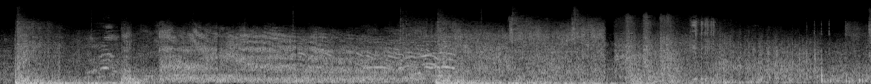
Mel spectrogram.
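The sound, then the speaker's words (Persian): Loud, continuous roar of missile launches and artillery fire on the coast during an Iranian Revolutionary Guard naval exercise in the Persian Gulf, in Bushehr and Hormozgan provinces, defending Iranian islands, with several heavy booms bursting through the rushing noise and faint voices mixed underneath. “دفاع از جزیره های ایرانی با شلیک کوبنده موشک ها و آتش پیش برنده در ساحل است”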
